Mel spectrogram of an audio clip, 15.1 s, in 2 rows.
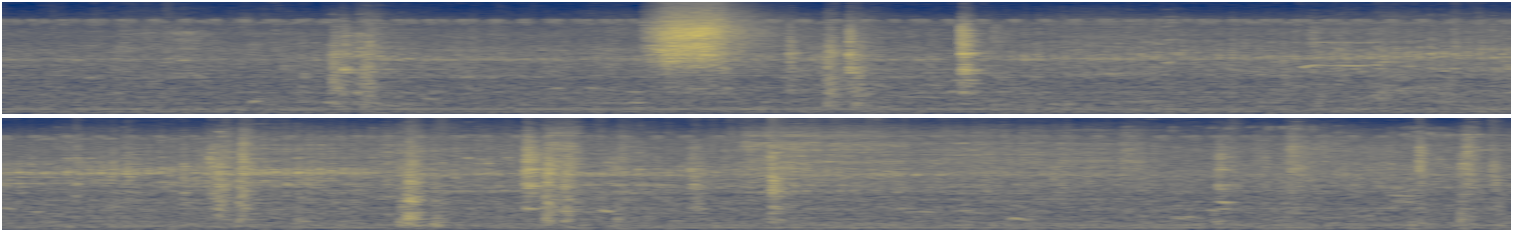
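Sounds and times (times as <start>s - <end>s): diesel train hum: 0.0s - 15.0s
short hiss: 3.2s - 3.9s.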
